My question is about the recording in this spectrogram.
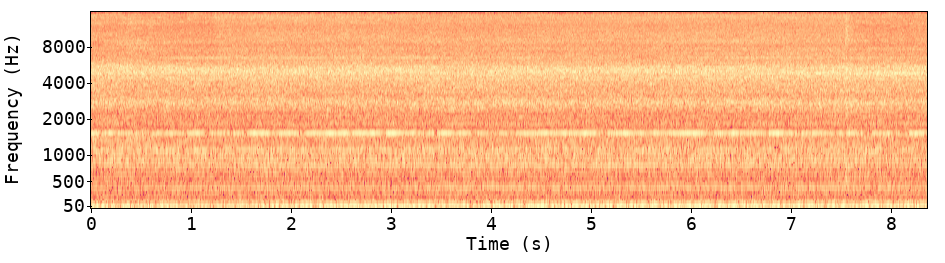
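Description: Steady mechanical hum with a low drone and a few constant high tones, unchanging throughout.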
